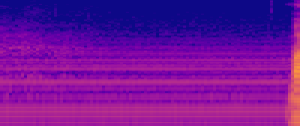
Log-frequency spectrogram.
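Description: Faint, steady electrical mains hum in the microphone and sound system: a few steady tones held together without change. A man's voice starts again right at the end.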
